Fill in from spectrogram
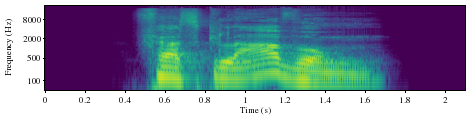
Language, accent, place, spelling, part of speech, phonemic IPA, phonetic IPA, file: German, Germany, Berlin, Versklavung, noun, /fɛʁˈsklaːvʊŋ/, [fɛɐ̯ˈsklaːvʊŋ], De-Versklavung.ogg
- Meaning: enslavement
